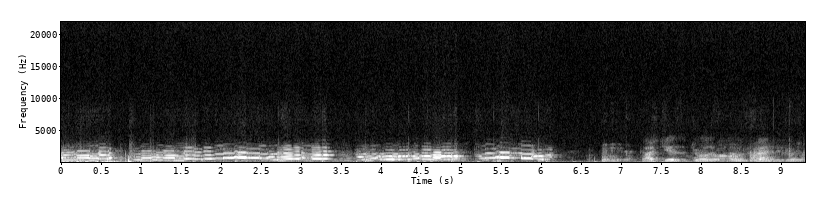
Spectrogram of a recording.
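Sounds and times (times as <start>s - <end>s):
flute solo: 0.0s - 6.4s
fiddle in E minor: 0.0s - 9.3s.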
